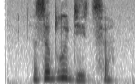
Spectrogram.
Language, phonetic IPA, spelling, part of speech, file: Russian, [zəbɫʊˈdʲit͡sːə], заблудиться, verb, Ru-заблудиться.ogg
- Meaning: to lose one's way, to go astray, to get lost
